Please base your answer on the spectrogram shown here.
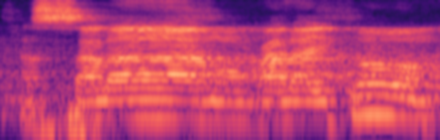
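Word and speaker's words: السلام عليكم: প্রবেশ করেন এ শব্দটাকে আর যারা এখনো পর্যন্ত উচ্চারণ শেখেননি তাদের কপাল নষ্ট হওয়া না আজকে থেকে ঠিক করে নিবে আসসালামু আলাইকুম আদম থেকে শুরু করে আমাদের নবী পর্যন্ত প্রত্যেকের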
